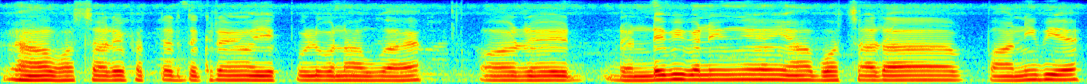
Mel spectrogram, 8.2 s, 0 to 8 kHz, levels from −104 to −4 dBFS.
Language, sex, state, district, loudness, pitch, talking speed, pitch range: Hindi, male, Uttar Pradesh, Deoria, -16 LUFS, 155 Hz, 190 wpm, 150-165 Hz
